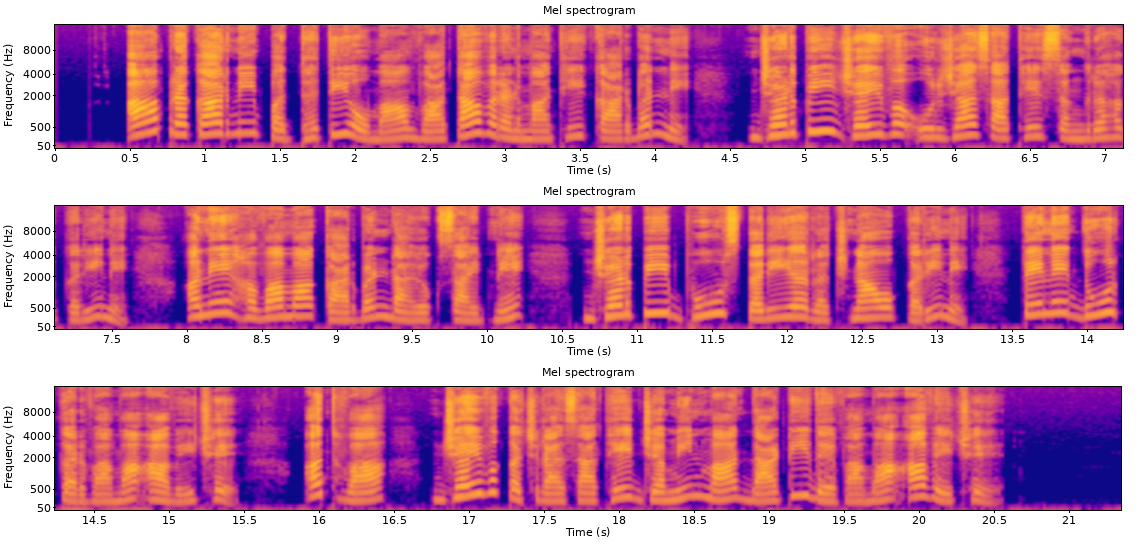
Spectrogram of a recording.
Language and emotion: Gujarati, neutral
